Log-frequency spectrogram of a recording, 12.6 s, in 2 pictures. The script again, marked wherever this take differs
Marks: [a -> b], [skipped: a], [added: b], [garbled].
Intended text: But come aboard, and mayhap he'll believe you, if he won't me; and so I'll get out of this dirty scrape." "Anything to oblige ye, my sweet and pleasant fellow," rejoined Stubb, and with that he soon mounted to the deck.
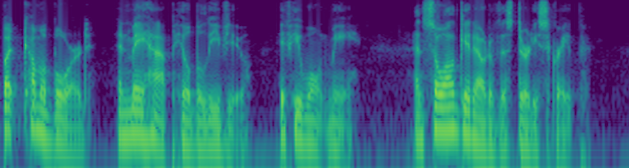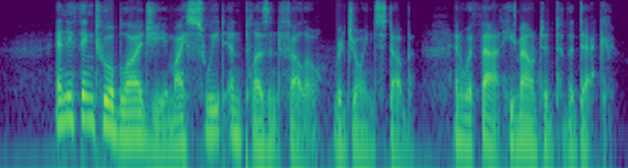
But come aboard, and mayhap he'll believe you, if he won't me; and so I'll get out of this dirty scrape." "Anything to oblige ye, my sweet and pleasant fellow," rejoined Stubb, and with that he [skipped: soon] mounted to the deck.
